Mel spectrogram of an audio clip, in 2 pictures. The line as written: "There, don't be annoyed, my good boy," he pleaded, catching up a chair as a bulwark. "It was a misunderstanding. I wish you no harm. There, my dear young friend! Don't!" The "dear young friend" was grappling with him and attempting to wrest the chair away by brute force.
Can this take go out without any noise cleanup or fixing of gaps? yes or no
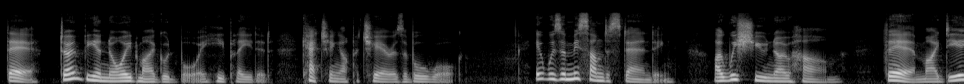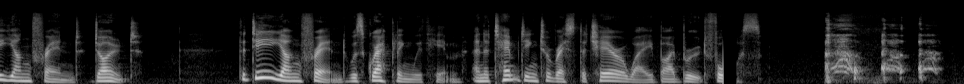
no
